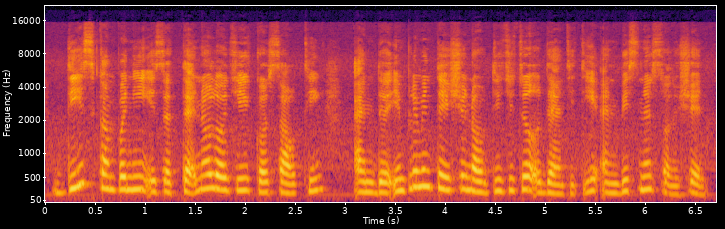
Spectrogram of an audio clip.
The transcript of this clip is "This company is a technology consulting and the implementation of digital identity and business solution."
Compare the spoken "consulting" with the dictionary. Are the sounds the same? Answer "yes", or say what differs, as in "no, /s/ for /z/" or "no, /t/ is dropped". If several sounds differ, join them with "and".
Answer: no, /n/ is dropped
